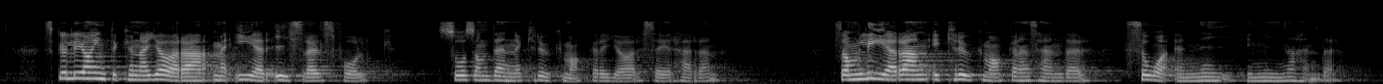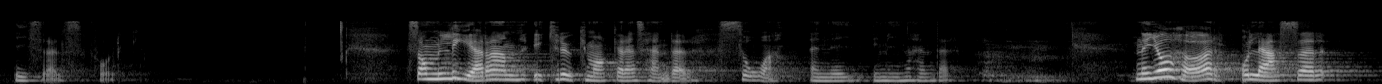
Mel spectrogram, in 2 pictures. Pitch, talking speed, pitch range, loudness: 185 Hz, 100 wpm, 170-215 Hz, -25 LUFS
